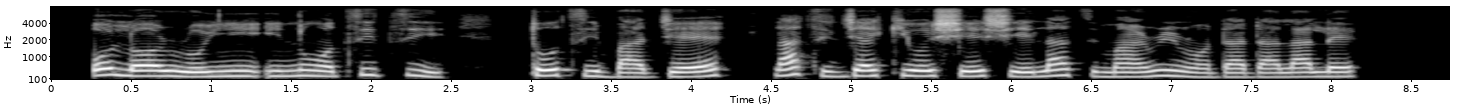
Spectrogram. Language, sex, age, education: Yoruba, female, 15-29, tertiary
